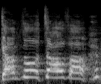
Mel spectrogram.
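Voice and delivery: high call of "Gamzu Latova!"; echoing call. Retold or imitated. Neighbor echoing the shout to the plane. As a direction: echo the shout back. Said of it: "So the person next to him, like".

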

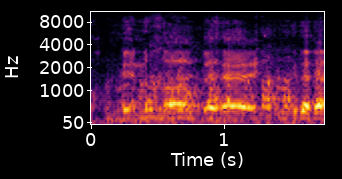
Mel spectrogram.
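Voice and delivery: very drawn-out call with laughter; calling out prayer. Pretend. Rabbi jokingly announcing afternoon prayer, laughing drawn-out call.

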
